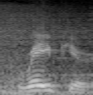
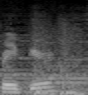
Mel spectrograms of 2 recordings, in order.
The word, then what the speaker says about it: rapier: already targeted him so all you got to do is um rape here it's pronounced Rapier and uh you just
